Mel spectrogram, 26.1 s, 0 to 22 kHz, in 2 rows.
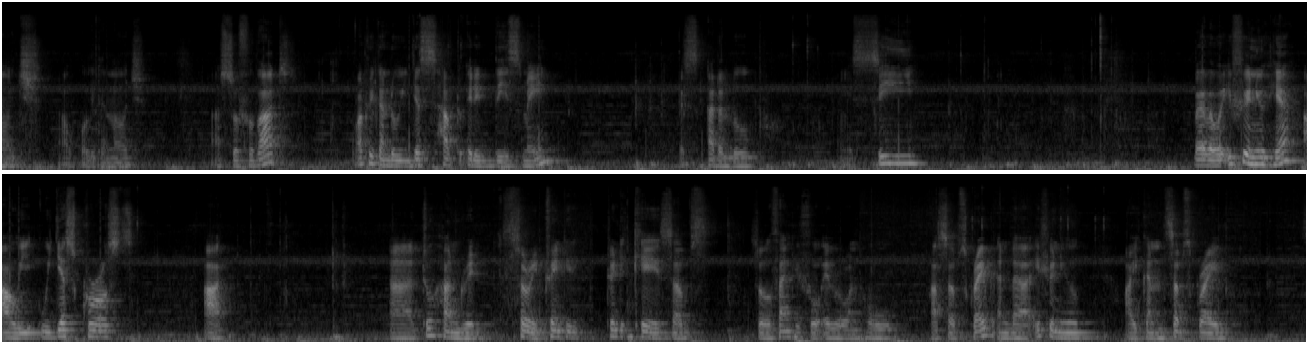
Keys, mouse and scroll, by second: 2.7 Tab, 3.4 `, 3.8 Tab, 4.1-5.4 drag, 5.4 Tab, 5.8 Tab, 6.6 Tab, 7.9 right click, 8.3 scroll down 1, 10.3 z, 10.9 z, 12.3 ctrl+r, 14.6 z, 15.1 z, 15.2 scroll up 1, 22.7 alt+click, 23.6-25.1 alt+drag.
